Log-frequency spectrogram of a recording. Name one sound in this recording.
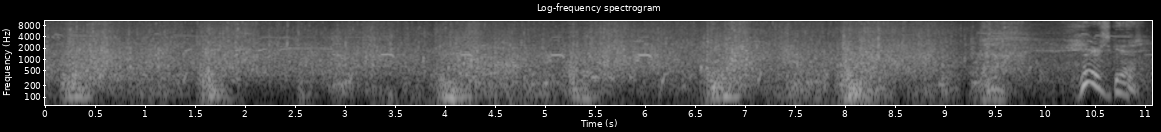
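Oars splash and pull through water in a steady rhythm.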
